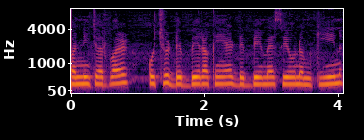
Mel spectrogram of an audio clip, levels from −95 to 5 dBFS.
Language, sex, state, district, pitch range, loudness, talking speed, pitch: Hindi, female, Bihar, East Champaran, 215-225 Hz, -27 LUFS, 160 wpm, 220 Hz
